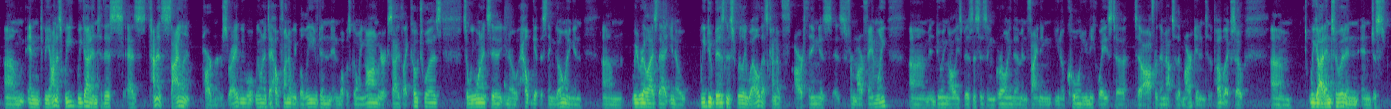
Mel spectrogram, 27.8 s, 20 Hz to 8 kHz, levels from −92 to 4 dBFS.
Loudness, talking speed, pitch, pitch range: -24 LUFS, 235 wpm, 90 Hz, 80-100 Hz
